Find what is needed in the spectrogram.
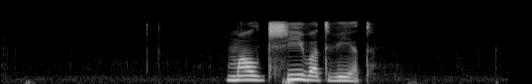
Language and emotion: Russian, angry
